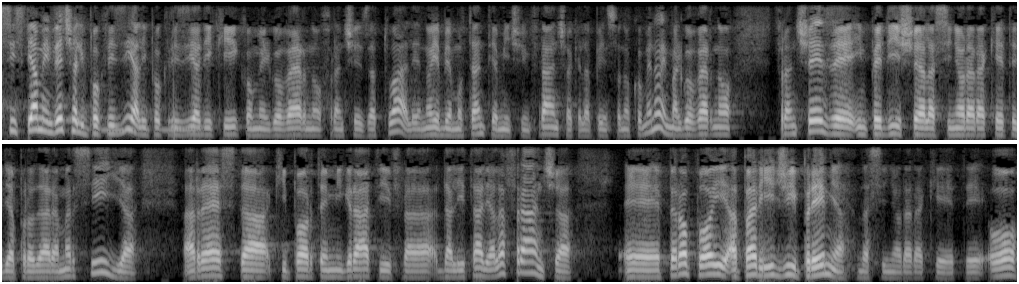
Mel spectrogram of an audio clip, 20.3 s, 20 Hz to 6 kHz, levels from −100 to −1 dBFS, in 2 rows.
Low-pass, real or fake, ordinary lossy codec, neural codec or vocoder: 5.4 kHz; real; none; none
